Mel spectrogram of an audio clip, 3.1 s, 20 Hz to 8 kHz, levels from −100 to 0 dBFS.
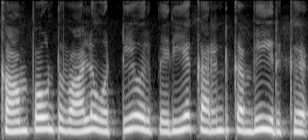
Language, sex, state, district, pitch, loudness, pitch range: Tamil, female, Tamil Nadu, Nilgiris, 230 Hz, -14 LUFS, 210-250 Hz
